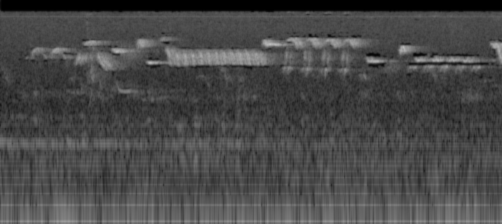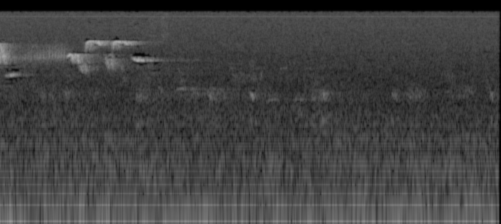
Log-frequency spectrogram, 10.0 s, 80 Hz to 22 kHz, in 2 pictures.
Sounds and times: northern wren sings 0:00.0 - 0:07.7
city in the background 0:00.0 - 0:10.0
wind 0:00.0 - 0:10.0

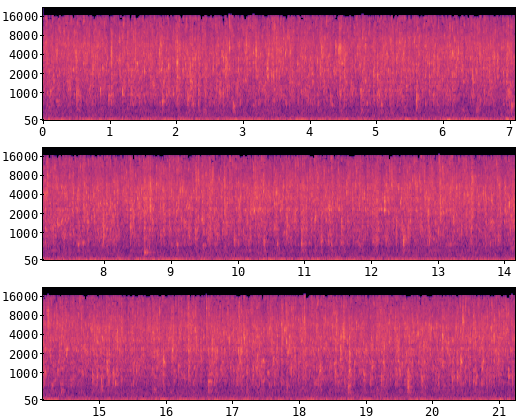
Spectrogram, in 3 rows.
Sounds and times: rain water running in drain pipe 0:00.0 - 0:21.2

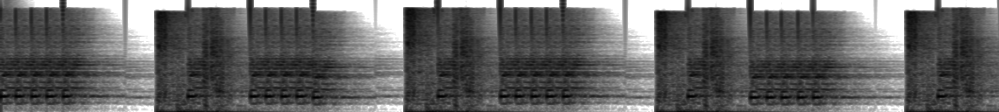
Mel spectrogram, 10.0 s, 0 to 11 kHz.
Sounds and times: Drum 0:00.0 - 0:00.3

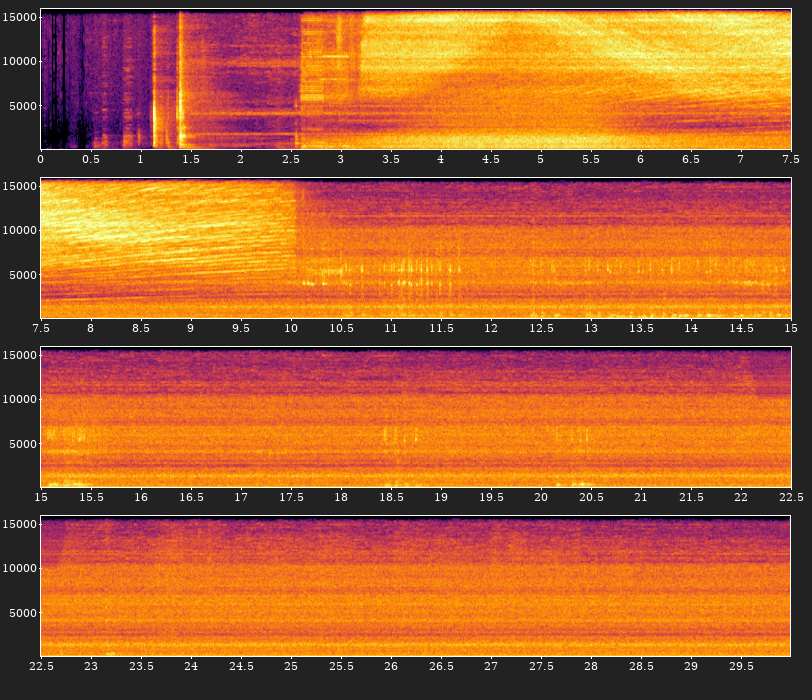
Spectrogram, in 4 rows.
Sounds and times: internal fan activation 0:02.6 - 0:10.2

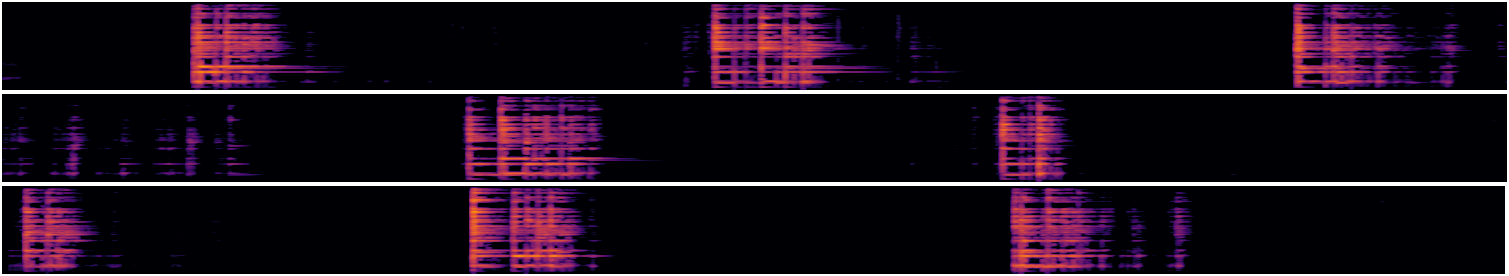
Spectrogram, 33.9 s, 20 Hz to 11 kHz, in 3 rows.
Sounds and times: Dropping an aluminium pipe on a concrete floor 0:01.4 - 0:02.6
Dropping an aluminium pipe on a concrete floor 0:05.1 - 0:07.1
Dropping an aluminium pipe on a concrete floor 0:09.7 - 0:13.1
Dropping an aluminium pipe on a concrete floor 0:14.8 - 0:15.8
Dropping an aluminium pipe on a concrete floor 0:18.6 - 0:19.4
Dropping an aluminium pipe on a concrete floor 0:22.5 - 0:23.9
Dropping an aluminium pipe on a concrete floor 0:26.1 - 0:27.1
Dropping an aluminium pipe on a concrete floor 0:30.2 - 0:31.6

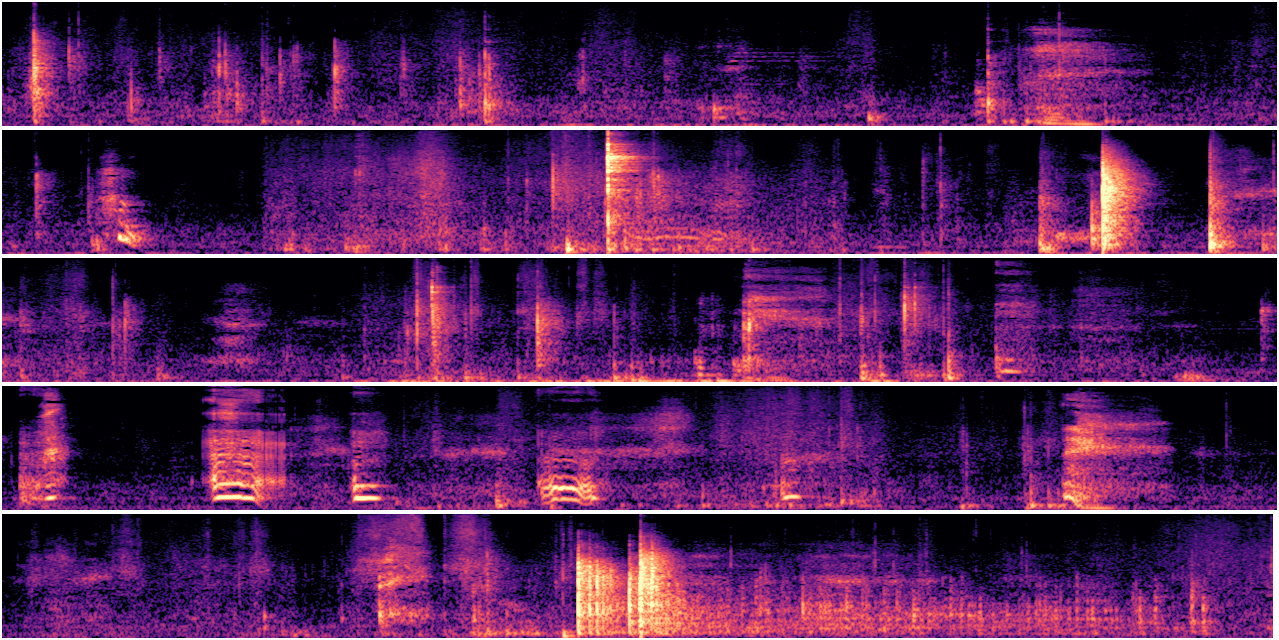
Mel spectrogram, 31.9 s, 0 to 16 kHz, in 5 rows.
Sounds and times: Wooden Toy Blocks 0:28.4 - 0:31.8

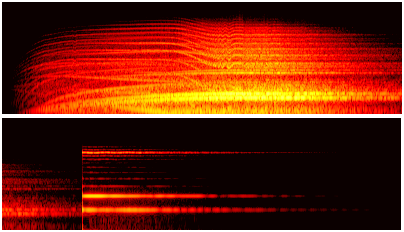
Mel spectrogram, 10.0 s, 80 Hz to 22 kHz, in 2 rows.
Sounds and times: riser 0:00.5 - 0:05.3

